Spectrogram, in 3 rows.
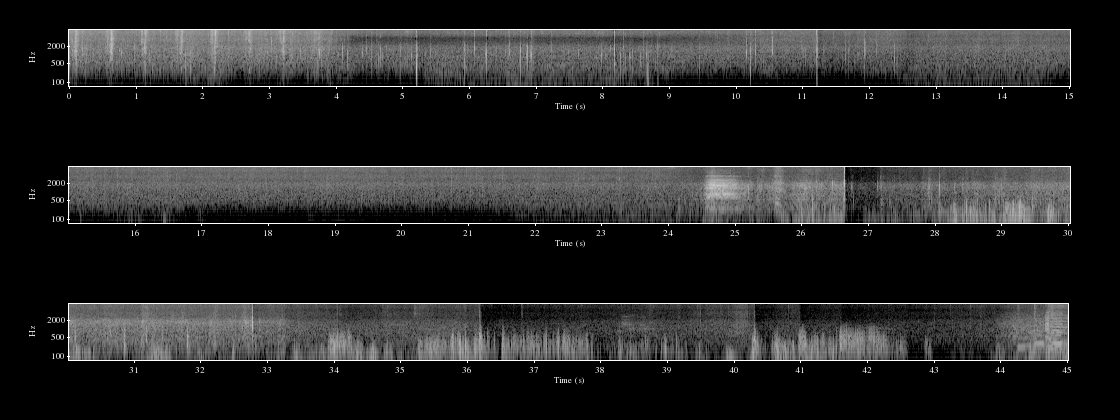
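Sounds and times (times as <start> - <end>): heavy rain hissing: 0.0 - 26.6
raindrops ticking close by: 0.0 - 33.4.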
